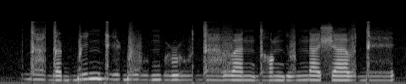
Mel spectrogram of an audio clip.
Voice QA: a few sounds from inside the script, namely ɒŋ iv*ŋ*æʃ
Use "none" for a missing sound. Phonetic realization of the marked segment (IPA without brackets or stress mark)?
ŋ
